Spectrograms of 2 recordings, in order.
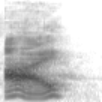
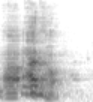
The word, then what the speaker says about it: Idaho: And if you don't know how to pronounce that, that's I-duh-ho. Mm-hmm. Idaho.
